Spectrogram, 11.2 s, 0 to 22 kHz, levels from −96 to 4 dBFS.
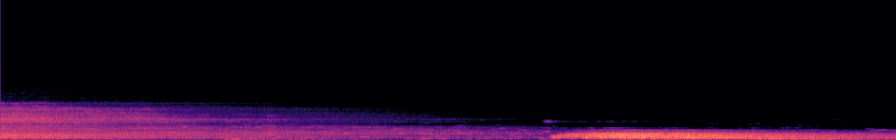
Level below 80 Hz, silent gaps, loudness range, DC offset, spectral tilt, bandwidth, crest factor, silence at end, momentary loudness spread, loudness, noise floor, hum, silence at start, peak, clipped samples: under -90 dBFS; none; 21 LU; under 0.1%; -4 dB/octave; 6.2 kHz; 20 dB; 0 s; 25 LU; -27 LUFS; -51 dBFS; none; 0 s; -10 dBFS; under 0.1%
